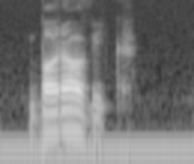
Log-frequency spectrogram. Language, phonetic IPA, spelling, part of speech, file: Polish, [bɔˈrɔvʲik], borowik, noun, Pl-borowik.ogg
